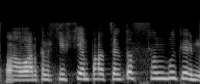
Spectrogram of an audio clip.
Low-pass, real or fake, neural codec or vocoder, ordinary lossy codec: 7.2 kHz; fake; codec, 16 kHz in and 24 kHz out, 0.6 kbps, FireRedTTS-2 codec; none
